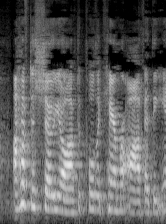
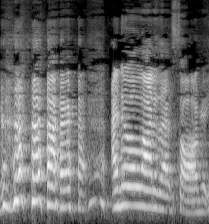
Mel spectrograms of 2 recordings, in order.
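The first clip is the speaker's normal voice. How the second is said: slow, louder, through laughter; laughing; 3 semitones higher, 5 dB louder, much slower than usual. Real, not acted. Host admitting to a viewer she knows the song, laughing. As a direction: laugh your way through the admission. Laughing about knowing the rap lyrics.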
